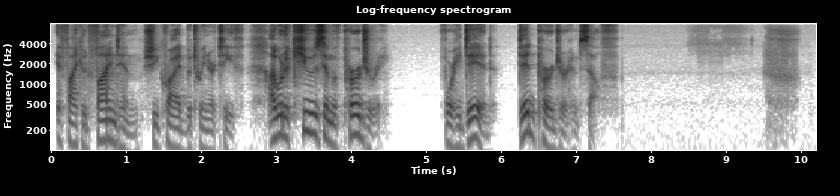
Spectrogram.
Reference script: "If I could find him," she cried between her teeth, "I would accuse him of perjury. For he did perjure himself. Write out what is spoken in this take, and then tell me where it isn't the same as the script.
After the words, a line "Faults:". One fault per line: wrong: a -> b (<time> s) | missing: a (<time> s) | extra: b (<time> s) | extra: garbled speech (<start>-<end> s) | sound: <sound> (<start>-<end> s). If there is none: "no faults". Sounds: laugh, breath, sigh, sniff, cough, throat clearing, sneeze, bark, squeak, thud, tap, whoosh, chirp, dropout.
"If I could find him," she cried between her teeth, "I would accuse him of perjury. For he did did perjure himself.
Faults:
extra: did (6.2 s)
sound: sigh (8.5-10.0 s)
